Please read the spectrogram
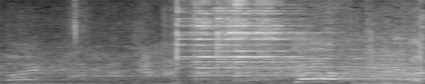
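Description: Ring bell struck about a second in, ringing briefly with a bright metallic tone: the signal for the end of the round.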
